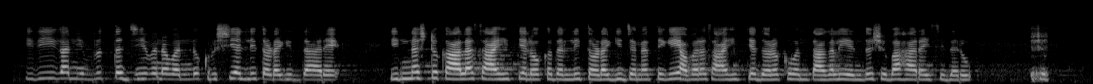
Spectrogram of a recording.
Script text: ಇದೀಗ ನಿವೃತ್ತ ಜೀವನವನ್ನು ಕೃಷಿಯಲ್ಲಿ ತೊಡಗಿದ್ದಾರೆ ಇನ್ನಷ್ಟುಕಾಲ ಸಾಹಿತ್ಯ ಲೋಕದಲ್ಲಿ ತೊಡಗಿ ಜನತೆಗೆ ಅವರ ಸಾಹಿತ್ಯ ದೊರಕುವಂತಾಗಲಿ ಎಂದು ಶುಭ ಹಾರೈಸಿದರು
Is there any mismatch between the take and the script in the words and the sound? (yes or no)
yes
